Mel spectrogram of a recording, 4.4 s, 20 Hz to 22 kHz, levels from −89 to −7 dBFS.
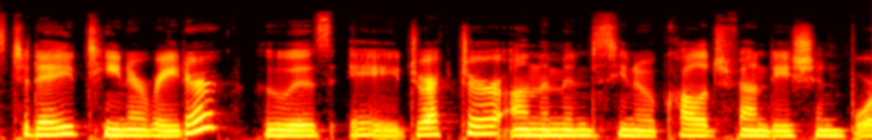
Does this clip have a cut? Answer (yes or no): yes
